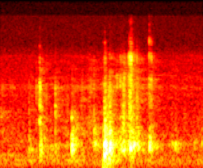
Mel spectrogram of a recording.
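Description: Faint crinkles and taps of a cardboard-and-plastic toy box being handled, with a few short crackles about halfway through.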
